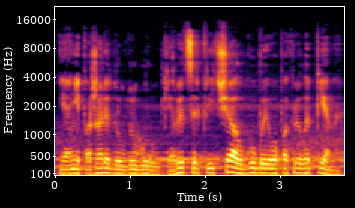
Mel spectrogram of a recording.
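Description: Low-voiced male audiobook narrator. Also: fairly even intonation, background noise. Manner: measured storytelling. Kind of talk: scripted narration.

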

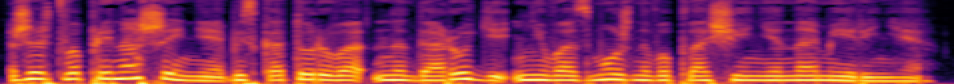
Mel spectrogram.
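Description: A reader voicing an anxious teenage girl who speaks quietly. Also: mid-range voice, a little fast, dry recording, studio quality, natural voice. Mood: worried. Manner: quiet, worried.

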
